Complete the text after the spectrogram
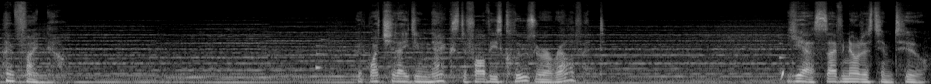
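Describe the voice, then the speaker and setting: An actor playing an earnest young exorcist in a video game, speaking politely and formally with hesitant pauses. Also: male voice, medium pitch, over music, close to an everyday voice. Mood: calm, thoughtful. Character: earnest young male exorcist, excitable yet self-controlled.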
